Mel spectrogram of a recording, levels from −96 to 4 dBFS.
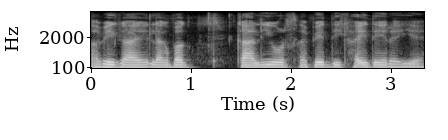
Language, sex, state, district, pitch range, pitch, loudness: Hindi, male, Jharkhand, Ranchi, 125-130 Hz, 130 Hz, -18 LUFS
